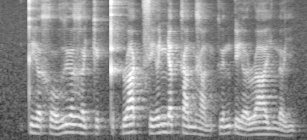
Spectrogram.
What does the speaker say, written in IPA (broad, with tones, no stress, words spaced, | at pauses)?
t̪i˨˩ə̯ xo˨˩˨ ɣɨ˧ə̯ɣə˨˩jke˨˩k̚t̪ə˨˩k̚ ɹa˦˥k̚ si˧˥ə̯ɲa˦˥t̚ka˧nɣa˨˩˨n kɨ˧˥nɗi˨˩ə̯ ɹaː˧jnə˨˩˨j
